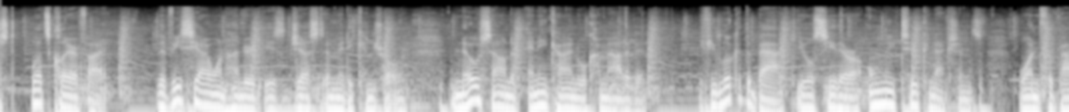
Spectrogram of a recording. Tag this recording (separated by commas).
Music, Speech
